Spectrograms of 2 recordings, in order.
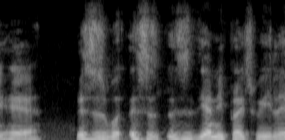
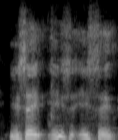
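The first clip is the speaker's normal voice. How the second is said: normal talking voice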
